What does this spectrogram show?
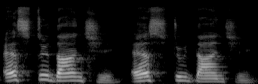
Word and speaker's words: estudante: It may not sound like it, but estudante, you can kind of hear student in the middle of that.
